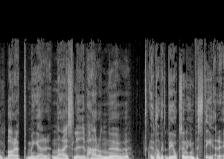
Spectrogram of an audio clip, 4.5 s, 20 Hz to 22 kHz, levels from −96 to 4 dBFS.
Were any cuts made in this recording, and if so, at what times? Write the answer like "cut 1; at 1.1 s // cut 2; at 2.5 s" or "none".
cut 1; at 3.3 s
